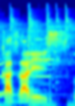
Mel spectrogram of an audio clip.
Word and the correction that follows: Cáceres: O Cáceres foi pra esquerda e o Varela foi pra direita, né?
